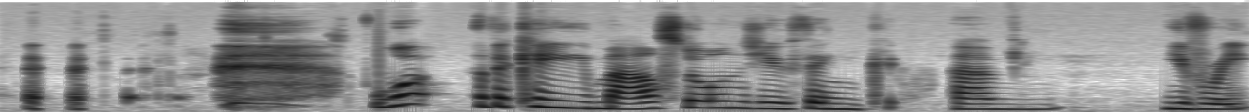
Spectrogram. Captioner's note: laughs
